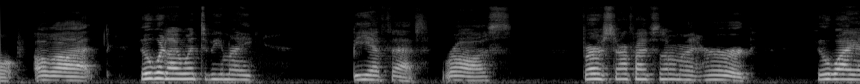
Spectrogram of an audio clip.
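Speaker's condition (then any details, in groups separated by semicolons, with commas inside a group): Cerebral palsy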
